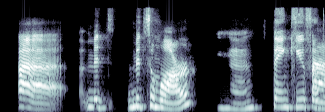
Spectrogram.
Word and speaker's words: Midsommar: So much like uh Midsommar. Thank you for Uh, pronouncing it correctly. I do yeah, appreciate it. Midsommar.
